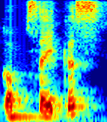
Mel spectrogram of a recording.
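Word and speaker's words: Copsychus: এই যে এটা সোলারিস উচ্চারণ কি হবে কপসাইকাস কপসাইকাস সেওলারিস বা সোলারিস ঠিক আছে এইটা সে দোয়েল এরপর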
